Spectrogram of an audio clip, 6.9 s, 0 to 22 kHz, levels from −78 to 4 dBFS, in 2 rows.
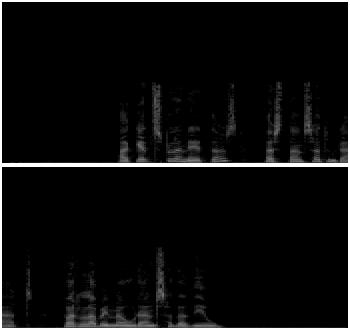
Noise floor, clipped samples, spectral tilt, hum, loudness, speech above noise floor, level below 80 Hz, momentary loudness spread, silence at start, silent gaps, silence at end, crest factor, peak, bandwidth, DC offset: -66 dBFS; under 0.1%; -3.5 dB/octave; 50 Hz at -65 dBFS; -42 LUFS; 24 dB; -66 dBFS; 10 LU; 0.4 s; none; 0.3 s; 20 dB; -24 dBFS; 11.5 kHz; under 0.1%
